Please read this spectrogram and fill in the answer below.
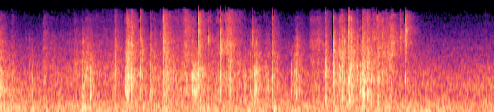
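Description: Cardboard fast-food box and its paper lining being handled and opened: a run of light, crisp crackles and rustles, most of them in the middle seconds.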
